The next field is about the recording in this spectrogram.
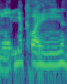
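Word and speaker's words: McLean: I I've been trying not to call you and Scott out since he got called up, but it has been Mlan the whole time.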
